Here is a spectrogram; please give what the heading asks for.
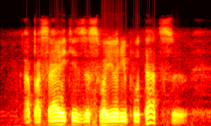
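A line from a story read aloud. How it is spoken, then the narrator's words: Soft question. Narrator (Russian): мягко спросил Фрэнсик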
